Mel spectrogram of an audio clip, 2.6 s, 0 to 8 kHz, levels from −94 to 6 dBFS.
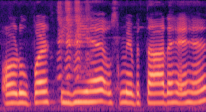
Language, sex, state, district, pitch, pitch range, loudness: Hindi, female, Bihar, Katihar, 265 Hz, 255-275 Hz, -13 LUFS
